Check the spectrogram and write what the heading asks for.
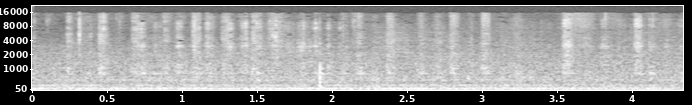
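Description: Coins scraping the coating off scratch-off lottery tickets: a steady, rapid rasp of many short strokes, two tickets being scratched at once.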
